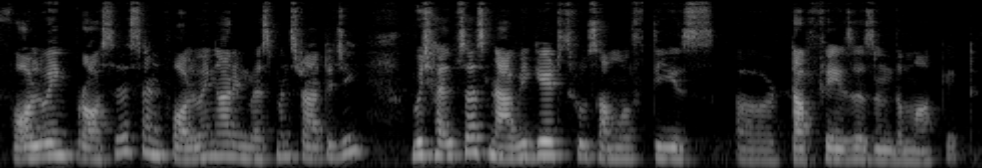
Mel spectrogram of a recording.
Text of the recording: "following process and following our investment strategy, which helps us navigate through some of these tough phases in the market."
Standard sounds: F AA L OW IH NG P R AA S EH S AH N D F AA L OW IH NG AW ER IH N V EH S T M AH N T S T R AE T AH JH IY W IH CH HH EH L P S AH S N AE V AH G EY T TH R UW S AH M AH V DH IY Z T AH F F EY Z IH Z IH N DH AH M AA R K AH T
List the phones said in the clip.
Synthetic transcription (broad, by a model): F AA L OW IH NG P R AA S EH S AH N D F AA L OW IH NG AW ER IH N V EH S T M AH N T S T R AE T AH JH IY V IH CH HH EH L P S AH S N AE V AH G EY T T R UW S AH M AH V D IY Z T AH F F EY Z IH Z IH N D AH M AA R K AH T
